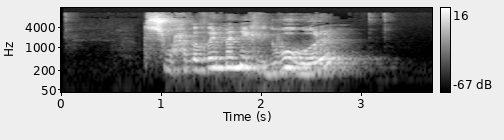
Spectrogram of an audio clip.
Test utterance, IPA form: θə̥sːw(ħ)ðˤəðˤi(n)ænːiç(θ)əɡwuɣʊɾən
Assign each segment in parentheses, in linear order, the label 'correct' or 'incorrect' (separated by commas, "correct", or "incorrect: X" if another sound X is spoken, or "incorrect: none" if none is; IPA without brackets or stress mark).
correct, incorrect: m, incorrect: ð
